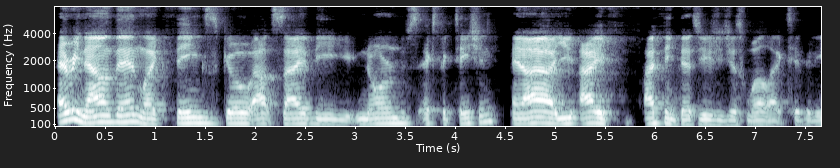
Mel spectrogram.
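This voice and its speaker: A man talks in an ordinary speaking voice at medium pitch, with ordinary pitch variation and a moderate pace. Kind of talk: casual podcast chat. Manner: informal, laughs often.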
